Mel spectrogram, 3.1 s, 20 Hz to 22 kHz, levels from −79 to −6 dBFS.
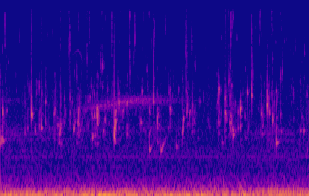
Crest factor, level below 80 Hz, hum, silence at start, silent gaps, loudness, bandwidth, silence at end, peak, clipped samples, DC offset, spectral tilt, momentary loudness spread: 14 dB; -38 dBFS; none; 0 s; none; -42 LUFS; 18 kHz; 0 s; -20 dBFS; under 0.1%; under 0.1%; -3.5 dB/octave; 4 LU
